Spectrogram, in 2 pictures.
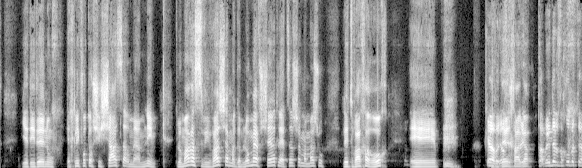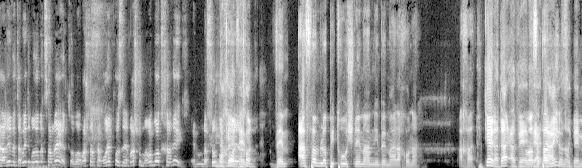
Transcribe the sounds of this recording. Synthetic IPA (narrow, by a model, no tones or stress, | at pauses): jedide̞nu | eχlifo̞t̪oʃiʃaːsaʁmeamnimklo̞maʁasvivaʃamaɡamlo̞me̞afʃe̞ʁet̪le̞jat͡seʁʃamamaʃu | ledvaχaʁo̞χ | e | kenavalɡadeʁeχaɡat̪amid̪emzaχubet̪eaʁimvet̪amid̪moomat͡sameʁt̚klo̞maʁmaʃt̪at̪aʁoepo̞zemaʃumeo̞d̪meod̪χaʁiɡ | emnaflunaχonnːaχon | veem | afpaːmlo̞pit̪ʁuʃnejmaːmnimbemaːlaχʁo̞na̰ | ʔa̰χa̰t̪kenad̪ajveaʁveɛapaajinonebe̞ːm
